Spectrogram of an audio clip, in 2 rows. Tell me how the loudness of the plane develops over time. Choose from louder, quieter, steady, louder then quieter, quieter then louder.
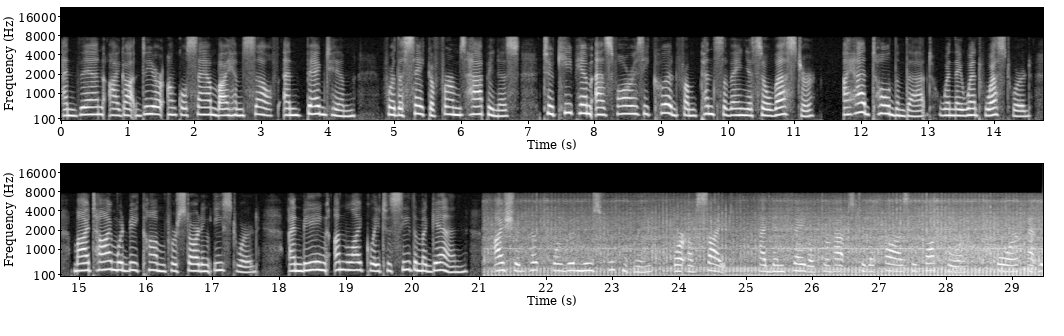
louder.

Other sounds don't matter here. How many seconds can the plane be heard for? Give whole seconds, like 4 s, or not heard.
8 s.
